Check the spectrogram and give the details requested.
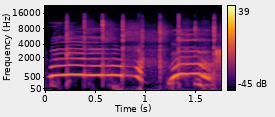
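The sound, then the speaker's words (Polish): Steady hand claps from a single person, about five or six per second, sharp and evenly spaced, running under a sustained sung or hummed voice that holds two long notes with a brief gap between them. “Teraz, teraz biła brawo jedna osoba, chciałbym powiedzieć, i to nie byłem ja.”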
